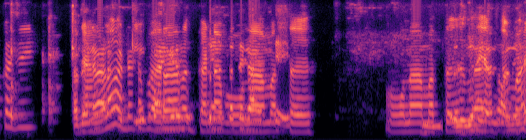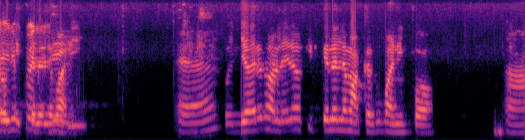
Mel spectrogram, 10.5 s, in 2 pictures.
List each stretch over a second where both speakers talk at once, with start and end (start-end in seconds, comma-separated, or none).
0.8-2.9, 4.2-5.9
